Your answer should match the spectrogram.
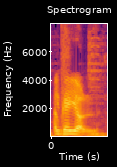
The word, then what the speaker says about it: Algajola: On est dans un petit village qui s'appelle Algajola, que les Corses appellent Algayol. Les Corses, ils prononcent pas la dernière lettre.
